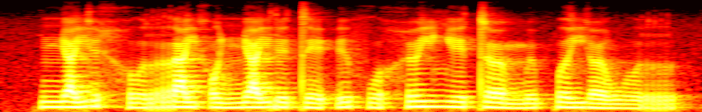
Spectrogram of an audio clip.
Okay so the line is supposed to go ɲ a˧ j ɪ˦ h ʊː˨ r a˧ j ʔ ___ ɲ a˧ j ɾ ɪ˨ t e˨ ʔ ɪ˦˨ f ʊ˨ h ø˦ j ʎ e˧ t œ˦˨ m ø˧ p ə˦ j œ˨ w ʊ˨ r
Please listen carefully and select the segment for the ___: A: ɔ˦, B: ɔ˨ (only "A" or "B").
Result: B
